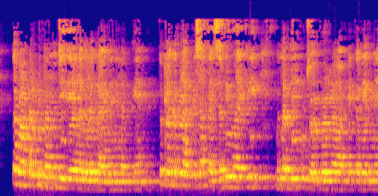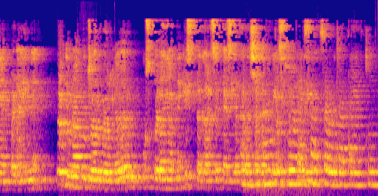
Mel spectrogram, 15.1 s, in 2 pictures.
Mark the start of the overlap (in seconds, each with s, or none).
12.4 s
